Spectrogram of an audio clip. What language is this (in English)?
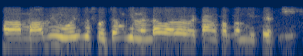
Sindhi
